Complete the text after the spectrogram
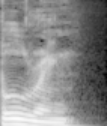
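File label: "bullring", British English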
